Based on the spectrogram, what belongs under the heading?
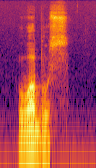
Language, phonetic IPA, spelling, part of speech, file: Polish, [ˈwɔbus], łobuz, noun, Pl-łobuz.ogg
